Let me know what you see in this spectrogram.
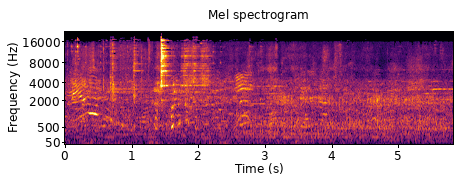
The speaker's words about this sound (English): That is a real helicopter, not a sound.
